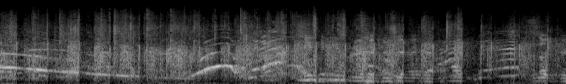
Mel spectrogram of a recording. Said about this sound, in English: Yeah, clap it up.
